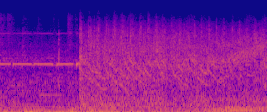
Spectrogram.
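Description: A sustained burst of rapid gunfire from a fighter jet's cannon during an aerial dogfight erupts after a thin steady tone and roars loud and continuous to the end, with no talking.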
